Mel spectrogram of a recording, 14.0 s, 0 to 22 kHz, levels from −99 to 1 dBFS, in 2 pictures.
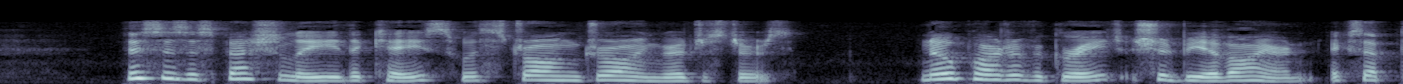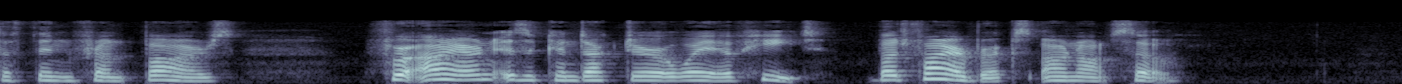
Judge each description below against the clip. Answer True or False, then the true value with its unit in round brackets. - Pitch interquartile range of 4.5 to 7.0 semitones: False (3.6 semitones)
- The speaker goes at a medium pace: True (160 wpm)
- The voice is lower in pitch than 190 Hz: False (195 Hz)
